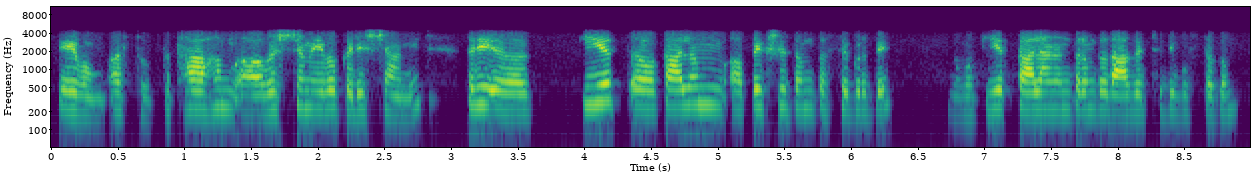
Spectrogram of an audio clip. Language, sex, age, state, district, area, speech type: Sanskrit, female, 18-30, Maharashtra, Beed, rural, conversation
